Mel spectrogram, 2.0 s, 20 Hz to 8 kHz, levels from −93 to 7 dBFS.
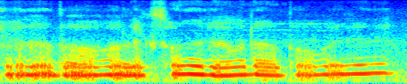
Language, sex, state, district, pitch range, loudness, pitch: Chakma, female, Tripura, West Tripura, 255-270 Hz, -11 LUFS, 260 Hz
